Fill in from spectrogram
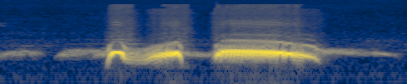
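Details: Spotted dove cooing to lure a rival: a soft lead-in, a rising double coo, then one long, slightly quavering coo that fades out.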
